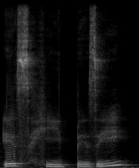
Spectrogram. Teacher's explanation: in connected speech, quite often we drop the H. This is called H dropping.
